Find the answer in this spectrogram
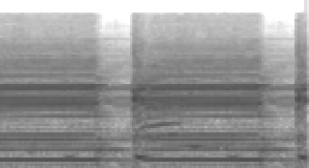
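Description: Electronic door-entry alarm buzzing in long, loud repeated tones about once a second, set off by someone crossing the door.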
